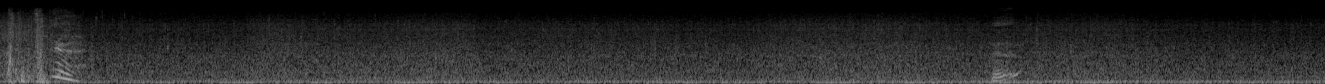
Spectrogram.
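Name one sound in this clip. Rushing water roars steadily close by.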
